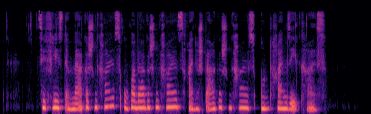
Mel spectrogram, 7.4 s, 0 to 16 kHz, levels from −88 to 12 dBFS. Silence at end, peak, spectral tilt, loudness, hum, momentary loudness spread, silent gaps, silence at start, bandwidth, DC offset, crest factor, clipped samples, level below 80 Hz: 0.95 s; -6 dBFS; -6.5 dB/octave; -22 LUFS; none; 8 LU; none; 0.75 s; 11 kHz; under 0.1%; 16 dB; under 0.1%; -60 dBFS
